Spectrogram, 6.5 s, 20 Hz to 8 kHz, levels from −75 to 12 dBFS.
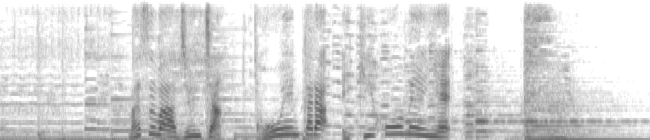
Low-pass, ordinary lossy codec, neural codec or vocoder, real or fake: none; none; none; real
